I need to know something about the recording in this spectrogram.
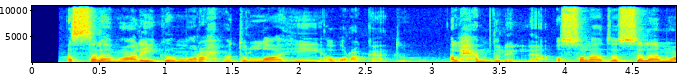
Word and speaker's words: আসসালামু আলাইকুম: উচ্চারণে সালাম দিয়ে বলেছিলেন আসসালামু আলাইকুম যার কারণে আসসালামু আলাইকুম ওয়ারাহমাতুল্লাহি ওয়াবারাকাতুহু এভাবে বিশুদ্ধ উচ্চারণ আমাদেরকে সালাম দিতে হবে তাছাড়া আসসালাম এটি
